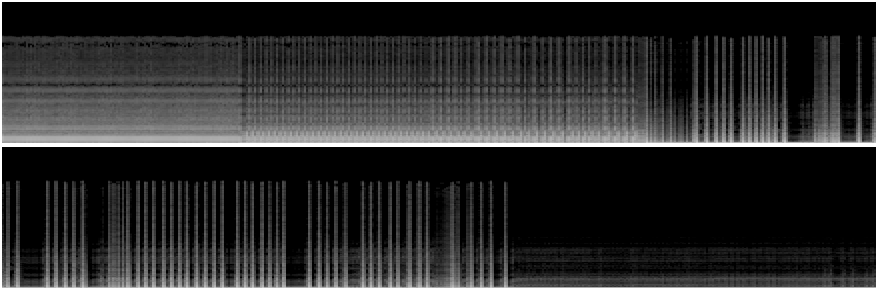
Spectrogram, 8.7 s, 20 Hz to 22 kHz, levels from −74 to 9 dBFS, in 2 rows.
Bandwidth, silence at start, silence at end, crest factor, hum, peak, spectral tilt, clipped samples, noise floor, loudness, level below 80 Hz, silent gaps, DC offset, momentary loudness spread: 16.5 kHz; 0 s; 0 s; 4 dB; none; -4 dBFS; -6 dB/octave; under 0.1%; -38 dBFS; -15 LUFS; -14 dBFS; none; under 0.1%; 3 LU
